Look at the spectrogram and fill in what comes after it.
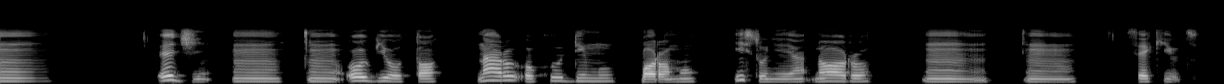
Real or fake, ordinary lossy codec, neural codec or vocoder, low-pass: real; none; none; 5.4 kHz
